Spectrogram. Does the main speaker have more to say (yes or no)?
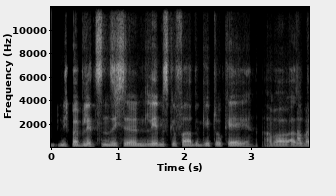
no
